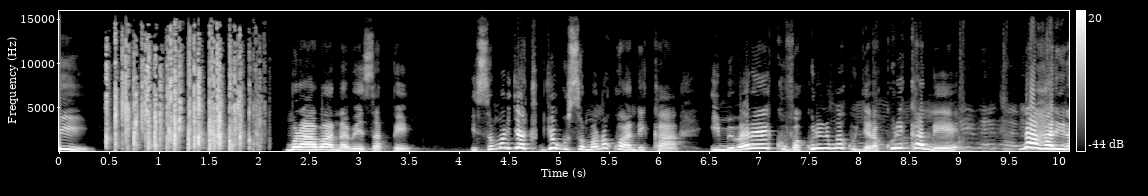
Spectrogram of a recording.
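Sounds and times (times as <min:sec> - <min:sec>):
children applauding after a counting lesson: 0:00.5 - 0:02.1
speech: 0:02.3 - 0:10.0.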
